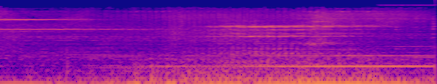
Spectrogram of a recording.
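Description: Tense film underscore: a deep rumbling drone that builds in loudness, with long held tones above it.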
